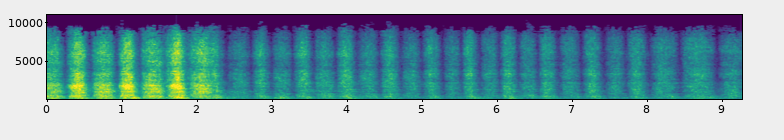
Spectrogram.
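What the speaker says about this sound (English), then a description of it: "start sawing that off." A handsaw cuts through a piece of carving wood in steady back-and-forth strokes, louder and heavier at first, then settling into lighter, quicker rhythmic rasps close by.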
